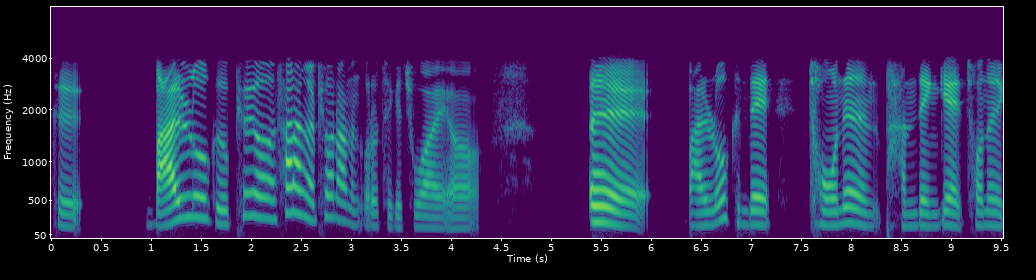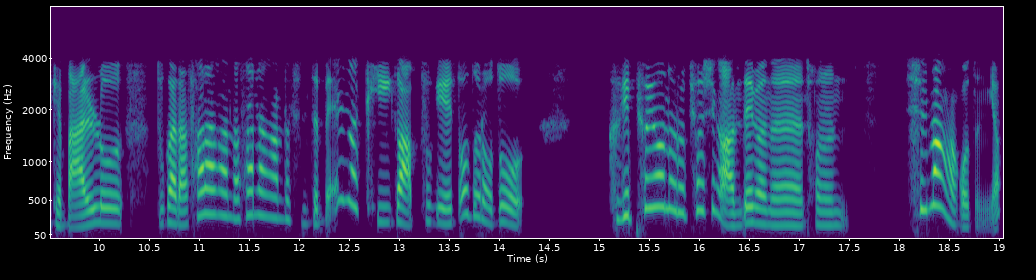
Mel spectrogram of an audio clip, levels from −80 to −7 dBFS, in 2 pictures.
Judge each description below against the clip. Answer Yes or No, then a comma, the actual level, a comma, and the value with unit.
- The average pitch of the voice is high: Yes, high, 200 Hz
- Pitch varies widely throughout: Yes, wide, 8.5 semitones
